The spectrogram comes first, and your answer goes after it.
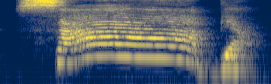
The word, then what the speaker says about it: sábia: Sábia, sábia, o biá fica junto, a última sílaba. Não é a última que é mais forte, é a penúltima, paroxítona.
